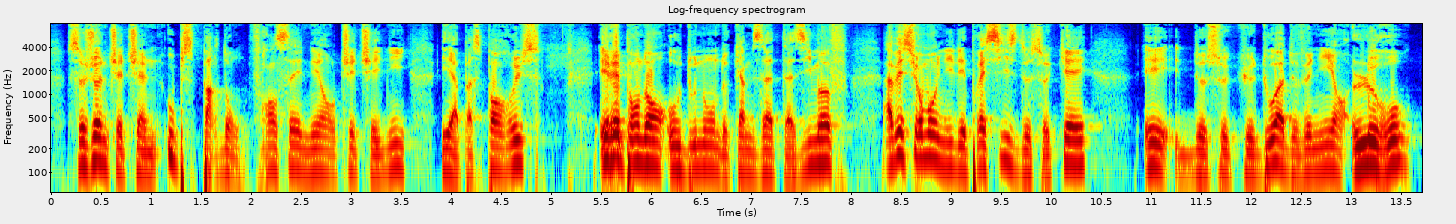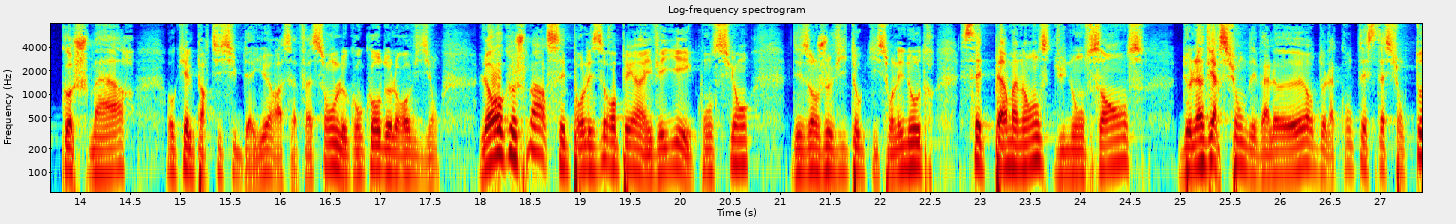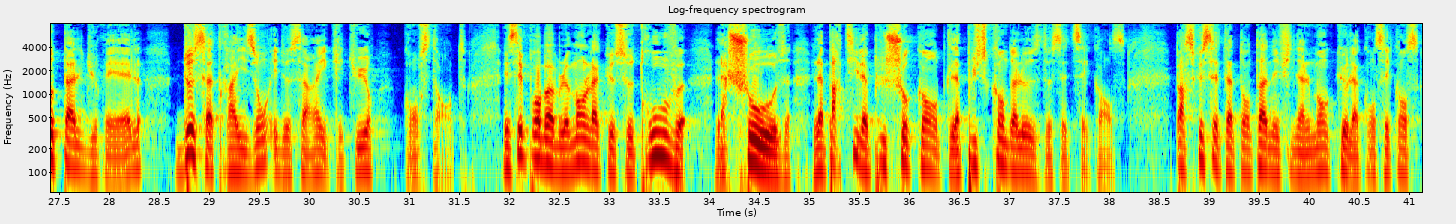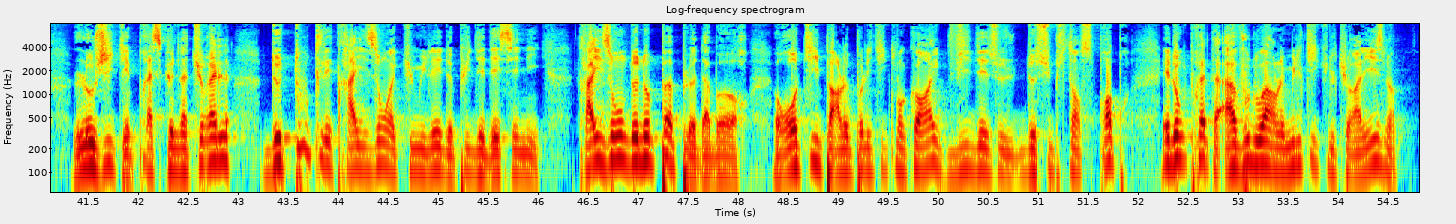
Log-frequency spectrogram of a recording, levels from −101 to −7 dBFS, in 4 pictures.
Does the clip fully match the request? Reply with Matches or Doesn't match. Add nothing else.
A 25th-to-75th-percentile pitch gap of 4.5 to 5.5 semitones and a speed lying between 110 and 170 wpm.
Matches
